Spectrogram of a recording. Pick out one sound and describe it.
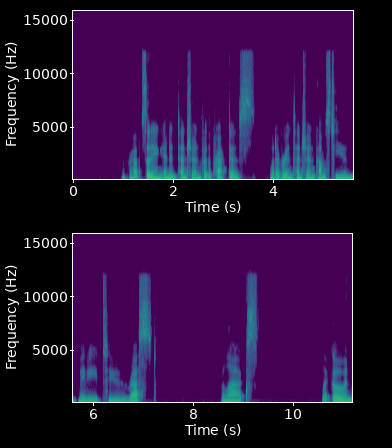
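A woman speaks softly and calmly into a microphone.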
